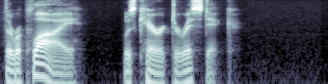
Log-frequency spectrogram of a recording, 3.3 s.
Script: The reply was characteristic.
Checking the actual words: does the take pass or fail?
pass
